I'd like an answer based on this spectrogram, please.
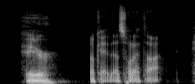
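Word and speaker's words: Haer: him by the name of Norman hair we pronounce this h a e r r hair okay that's what I thought hair Norman hair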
